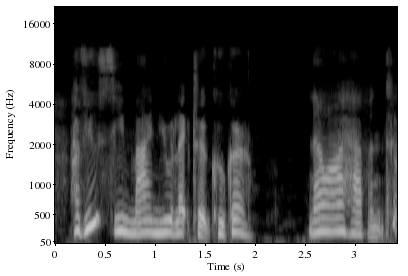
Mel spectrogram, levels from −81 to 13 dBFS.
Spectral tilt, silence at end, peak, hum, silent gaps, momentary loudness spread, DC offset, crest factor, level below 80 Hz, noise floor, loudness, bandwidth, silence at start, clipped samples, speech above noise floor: -7.5 dB/octave; 0 s; -6 dBFS; none; none; 8 LU; under 0.1%; 14 dB; -56 dBFS; -57 dBFS; -19 LUFS; 10.5 kHz; 0.15 s; under 0.1%; 38 dB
